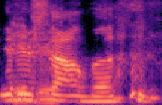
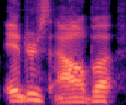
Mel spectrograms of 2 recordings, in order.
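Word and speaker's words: Idris Elba: Idris Alba. Idris Alba. There it is. It's like if I hear it, then so Idris Alba.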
